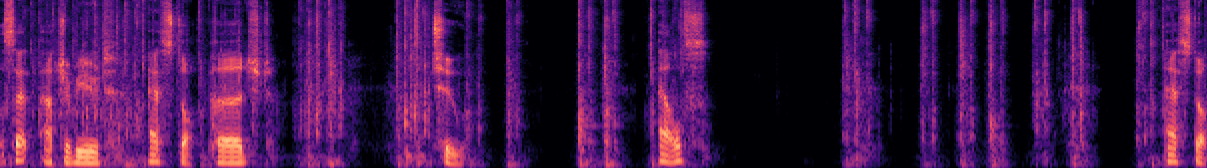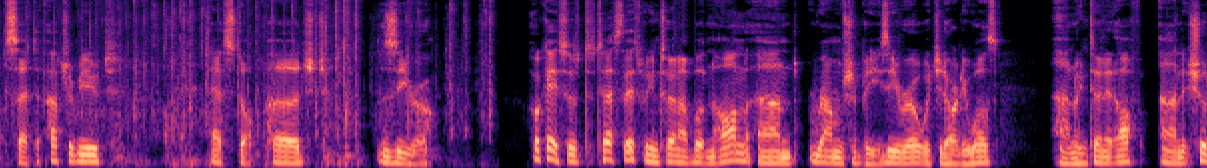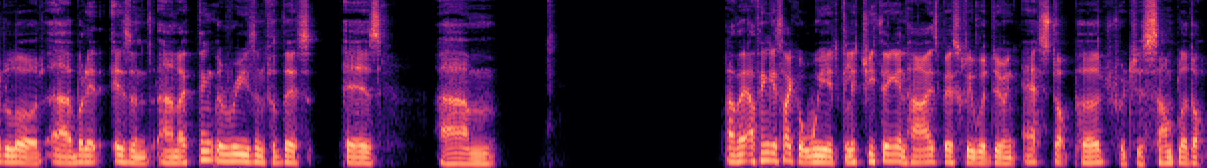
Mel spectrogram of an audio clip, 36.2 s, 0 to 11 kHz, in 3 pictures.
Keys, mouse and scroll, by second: 7.5-8.5 scroll down 2, 19.0-19.7 drag, 23.0 click, 26.9-28.8 drag, 29.7-32.6 drag, 33.6 click, 33.8 click, 34.6 click, 35.1-36.2 drag.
